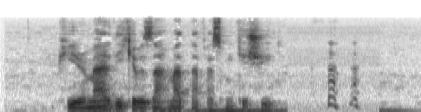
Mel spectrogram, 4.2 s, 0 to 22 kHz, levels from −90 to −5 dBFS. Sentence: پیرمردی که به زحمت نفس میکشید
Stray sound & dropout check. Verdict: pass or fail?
fail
